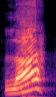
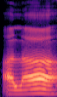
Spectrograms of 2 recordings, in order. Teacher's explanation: లానేమో దంతమూలీయ పార్శ్వికం అని అంటాము, అలానేమో మూర్ధన్య పార్శ్వికం అని అంటాము. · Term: పార్శ్విక ప్రయత్నం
